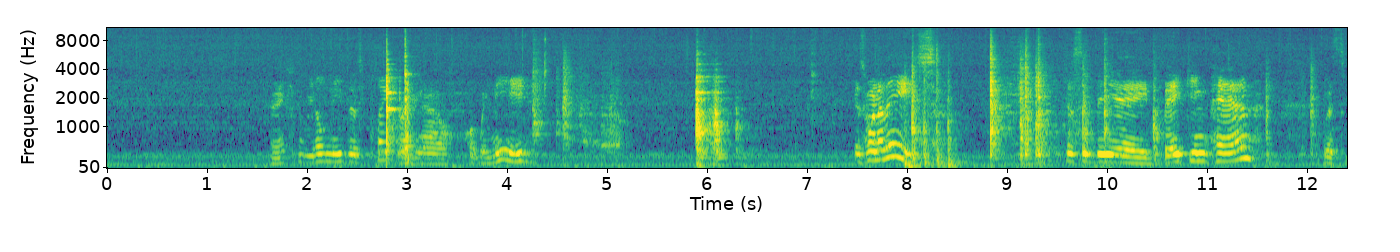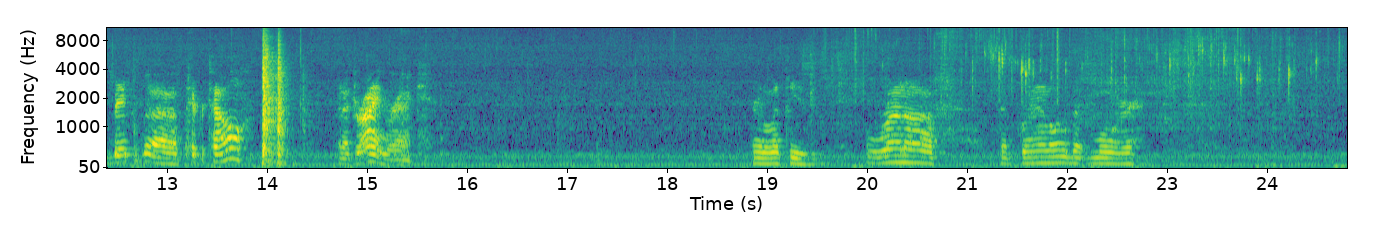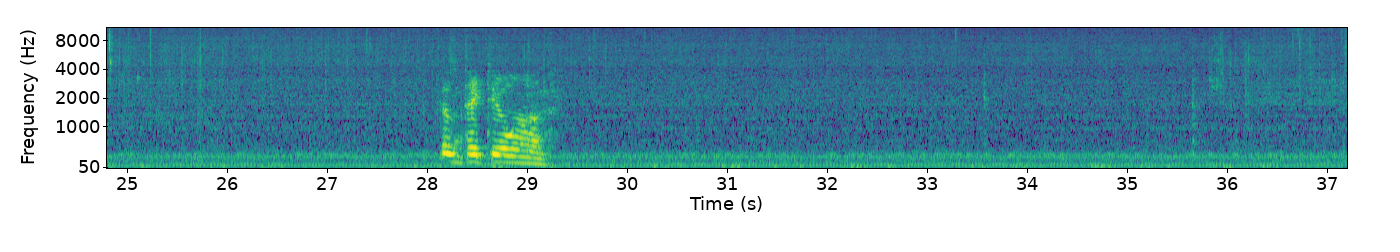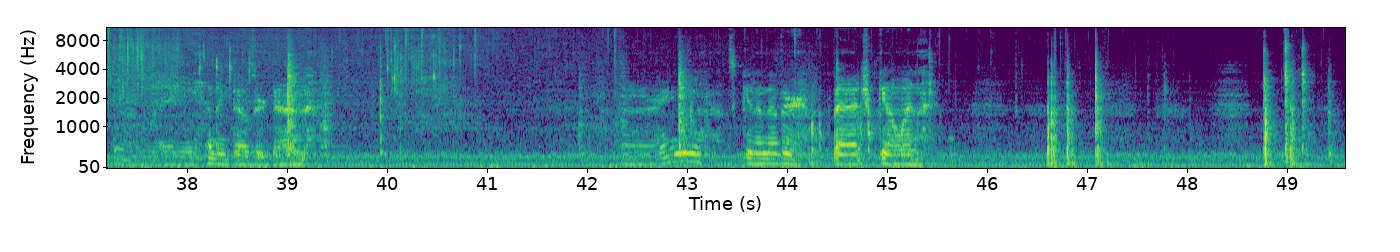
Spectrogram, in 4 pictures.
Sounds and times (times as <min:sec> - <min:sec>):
Frying (food): 0:00.0 - 0:49.5
Speech: 0:01.6 - 0:04.3, 0:07.5 - 0:08.4, 0:09.6 - 0:11.6, 0:12.2 - 0:13.8, 0:14.7 - 0:15.7, 0:18.8 - 0:20.8, 0:21.4 - 0:22.8, 0:28.1 - 0:29.3, 0:37.3 - 0:39.4, 0:42.3 - 0:45.5.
